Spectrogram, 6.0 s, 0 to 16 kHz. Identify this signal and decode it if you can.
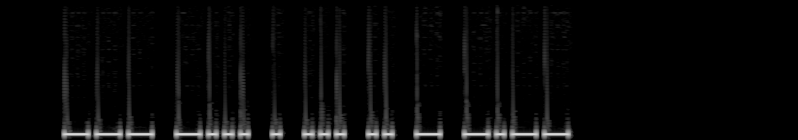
Morse code, heard as a keyed tone, about 20 wpm, 700 Hz. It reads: OBESITY
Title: 7 Letter Words - First 3 Letters Given - 20wpm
